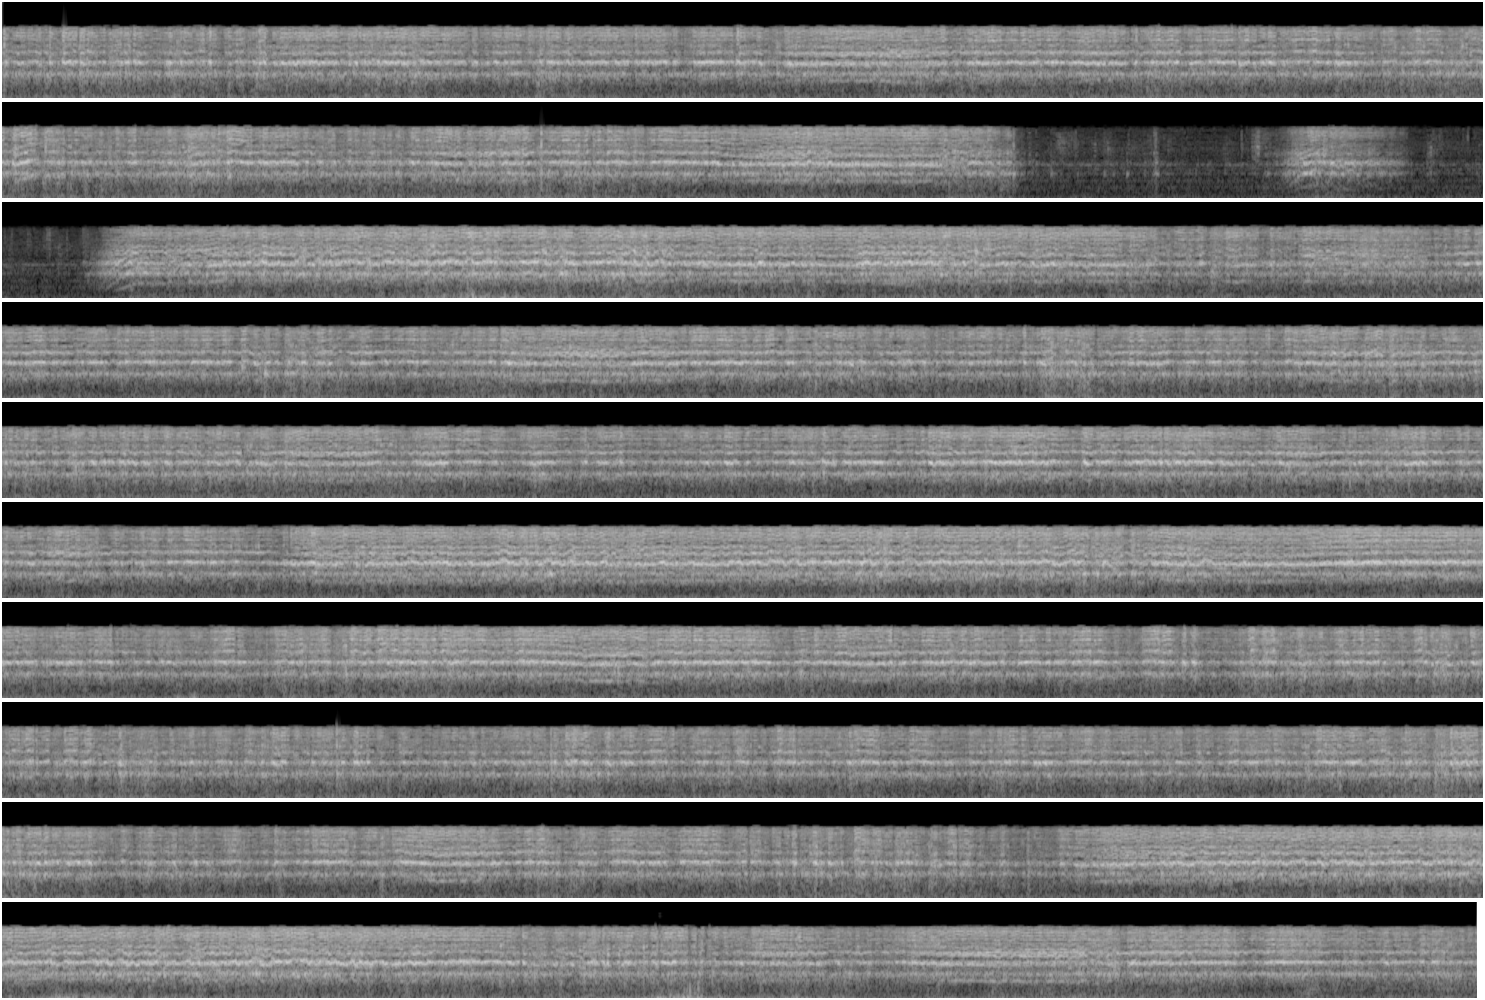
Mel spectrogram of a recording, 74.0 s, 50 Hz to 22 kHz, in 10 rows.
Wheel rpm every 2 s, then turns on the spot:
230, 230, 230, 230, 230, 200, 20, 70, 200, 200, 200, 230, 220, 230, 230, 230, 230, 230, 220, 200, 190, 210, 230, 230, 230, 220, 230, 240, 230, 230, 230, 230, 200, 190, 220, 220, 230.
none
